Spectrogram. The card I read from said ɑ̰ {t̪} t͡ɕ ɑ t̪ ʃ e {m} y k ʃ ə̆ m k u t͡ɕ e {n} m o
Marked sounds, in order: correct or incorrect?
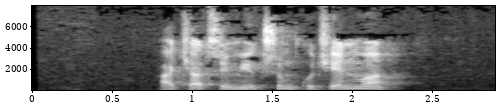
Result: incorrect: none, correct, correct

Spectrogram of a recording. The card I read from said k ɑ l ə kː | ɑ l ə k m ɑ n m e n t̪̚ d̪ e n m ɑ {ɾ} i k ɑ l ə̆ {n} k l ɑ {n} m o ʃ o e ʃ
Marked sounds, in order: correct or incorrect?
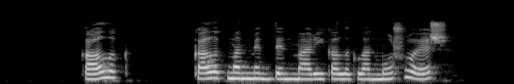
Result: correct, incorrect: none, correct

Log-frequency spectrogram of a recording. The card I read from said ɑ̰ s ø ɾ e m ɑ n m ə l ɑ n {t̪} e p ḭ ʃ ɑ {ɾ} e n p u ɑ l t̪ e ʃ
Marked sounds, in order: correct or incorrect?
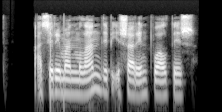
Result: incorrect: d̪, correct

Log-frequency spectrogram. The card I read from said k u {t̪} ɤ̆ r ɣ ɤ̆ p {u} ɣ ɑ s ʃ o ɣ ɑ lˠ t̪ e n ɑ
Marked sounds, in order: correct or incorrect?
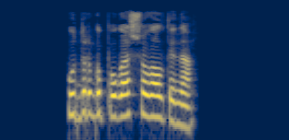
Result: incorrect: d̪, incorrect: o

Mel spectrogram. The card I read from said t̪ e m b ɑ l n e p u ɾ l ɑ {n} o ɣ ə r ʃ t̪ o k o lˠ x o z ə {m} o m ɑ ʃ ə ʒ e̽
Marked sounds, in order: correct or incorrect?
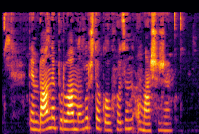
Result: incorrect: m, incorrect: n

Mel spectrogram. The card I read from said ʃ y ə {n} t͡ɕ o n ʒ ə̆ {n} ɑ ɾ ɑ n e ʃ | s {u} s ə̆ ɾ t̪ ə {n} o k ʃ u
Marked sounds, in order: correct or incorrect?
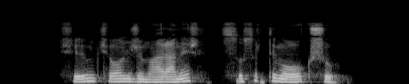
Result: incorrect: m, incorrect: m, correct, incorrect: m

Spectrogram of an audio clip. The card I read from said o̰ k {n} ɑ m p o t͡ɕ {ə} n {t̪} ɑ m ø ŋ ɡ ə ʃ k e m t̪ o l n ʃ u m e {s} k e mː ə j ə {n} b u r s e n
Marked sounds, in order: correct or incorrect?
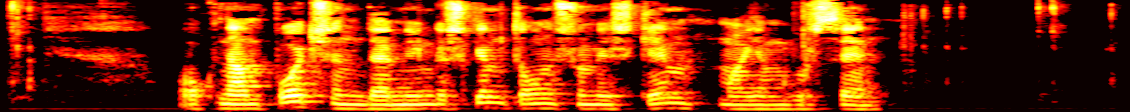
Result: correct, correct, incorrect: d̪, incorrect: ʃ, incorrect: m

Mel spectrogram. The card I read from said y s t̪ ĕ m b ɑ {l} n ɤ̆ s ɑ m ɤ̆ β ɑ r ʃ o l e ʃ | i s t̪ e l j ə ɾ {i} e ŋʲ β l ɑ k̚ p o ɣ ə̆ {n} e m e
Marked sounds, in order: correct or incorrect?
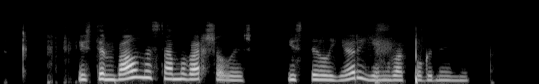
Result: correct, incorrect: j, correct

